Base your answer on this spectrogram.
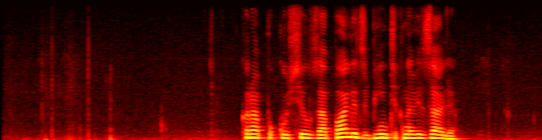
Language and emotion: Russian, neutral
